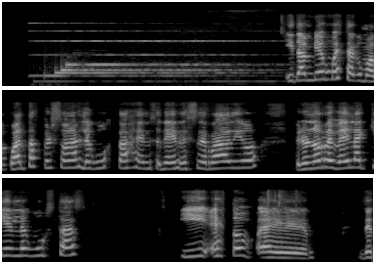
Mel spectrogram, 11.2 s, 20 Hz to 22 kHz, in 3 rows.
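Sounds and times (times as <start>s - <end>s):
dating app electronic alert chime: 0.3s - 2.9s
speech: 2.8s - 8.4s, 9.2s - 11.1s.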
